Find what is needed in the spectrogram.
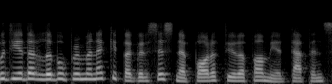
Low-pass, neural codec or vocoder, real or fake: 7.2 kHz; codec, 16 kHz, 0.2 kbps, FocalCodec; fake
